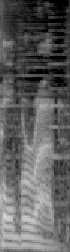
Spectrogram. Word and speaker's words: Tol Barad: Barad, how do you spell that? Say that. – Tol Barad. – Tol Barad, thank you.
